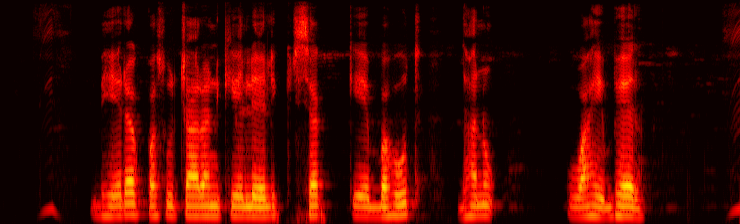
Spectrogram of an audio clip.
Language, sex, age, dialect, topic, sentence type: Maithili, male, 18-24, Southern/Standard, agriculture, statement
